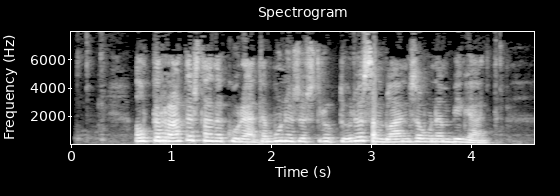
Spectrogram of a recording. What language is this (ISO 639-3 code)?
cat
